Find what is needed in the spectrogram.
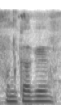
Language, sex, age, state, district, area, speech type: Santali, male, 45-60, Odisha, Mayurbhanj, rural, spontaneous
